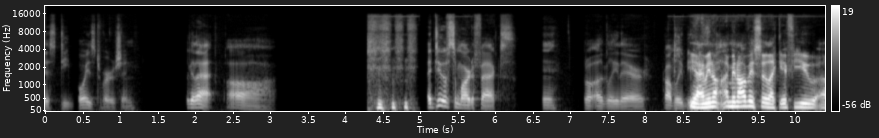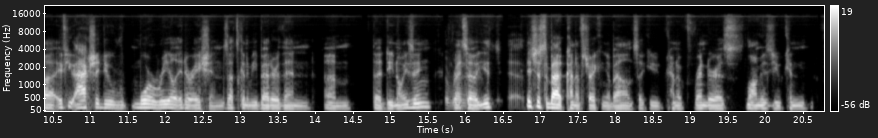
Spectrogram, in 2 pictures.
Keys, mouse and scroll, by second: 2.2 middle click, 4.7 shift+middle click, 7.4 middle click, 8.9 shift+middle click, 11.1 scroll down 1, 11.6 shift+middle click, 12.2 middle click, 18.0 shift+middle click.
